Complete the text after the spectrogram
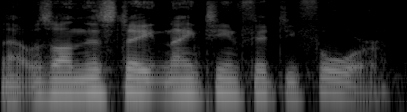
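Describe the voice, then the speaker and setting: A man's voice: medium pitch, fast talker, no room sound, clean studio sound. A man giving live play-by-play commentary on a baseball game as the radio announcer.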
